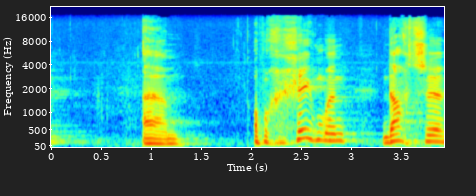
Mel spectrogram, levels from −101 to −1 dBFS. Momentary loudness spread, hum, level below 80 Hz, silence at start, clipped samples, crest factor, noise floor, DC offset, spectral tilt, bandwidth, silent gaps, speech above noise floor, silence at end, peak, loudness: 10 LU; none; -60 dBFS; 0 s; under 0.1%; 22 dB; -50 dBFS; under 0.1%; -3.5 dB/octave; 17.5 kHz; none; 30 dB; 0 s; 0 dBFS; -21 LUFS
